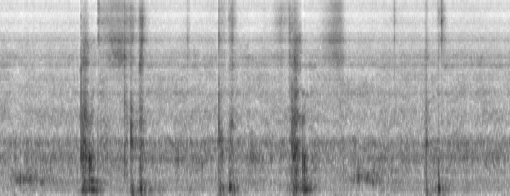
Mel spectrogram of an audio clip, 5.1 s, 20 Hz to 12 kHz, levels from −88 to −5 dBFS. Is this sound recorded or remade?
remade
